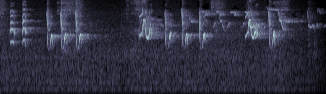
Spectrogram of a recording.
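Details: Song thrush singing in Brussels, Belgium, April: loud emphatic notes repeated in series of three to four, each phrase a sharp clipped note, followed by a brief thin whistle; faint hum behind.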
